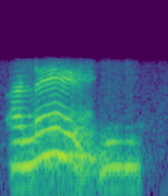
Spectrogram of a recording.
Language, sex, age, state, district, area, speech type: Maithili, female, 18-30, Bihar, Darbhanga, rural, conversation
